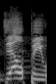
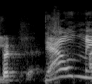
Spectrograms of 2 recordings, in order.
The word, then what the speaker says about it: Delpy: Wait, even more important, you're going out with Julie Delpy? – That's what he really wants to talk about. – Delpy. – What'd you call her? Delpy with a P. – Delmy.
